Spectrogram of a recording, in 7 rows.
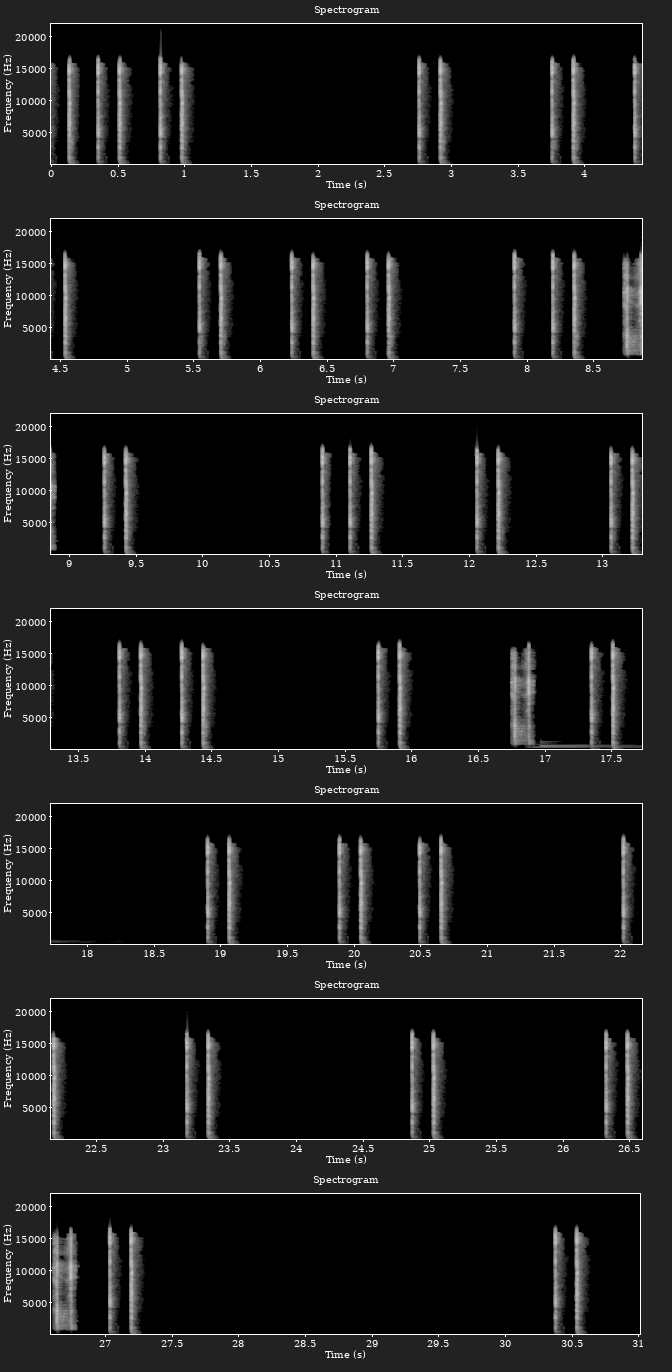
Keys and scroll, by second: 8.6 v, 16.6 v, 26.5 v.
